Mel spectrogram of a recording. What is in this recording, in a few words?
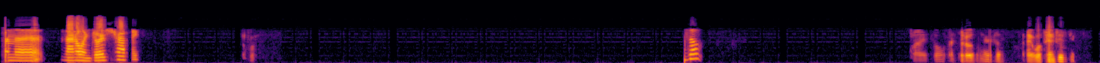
Tempe Police, scanner audio; TEMPE PD A02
